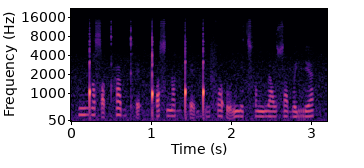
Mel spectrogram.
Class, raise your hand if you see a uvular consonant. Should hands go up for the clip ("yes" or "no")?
yes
